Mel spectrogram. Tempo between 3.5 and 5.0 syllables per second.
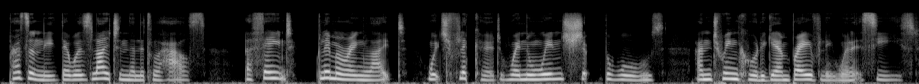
No: 5.2 syllables/s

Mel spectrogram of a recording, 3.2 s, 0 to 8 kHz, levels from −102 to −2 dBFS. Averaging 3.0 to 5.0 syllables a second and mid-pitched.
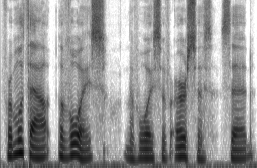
No: 4.6 syllables/s; low, 125 Hz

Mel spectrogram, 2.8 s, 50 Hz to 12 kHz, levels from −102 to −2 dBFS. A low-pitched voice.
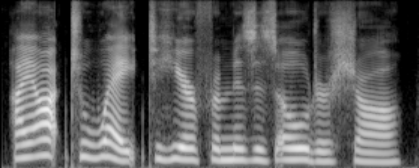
No: high, 225 Hz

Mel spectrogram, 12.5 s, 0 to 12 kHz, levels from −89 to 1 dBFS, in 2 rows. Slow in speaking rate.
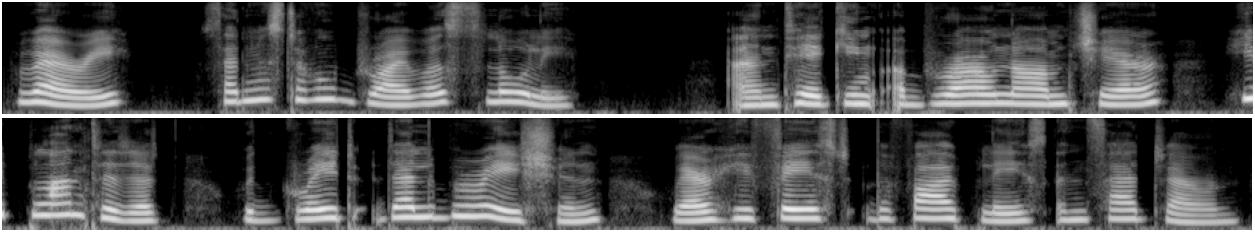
Yes: slow, 115 wpm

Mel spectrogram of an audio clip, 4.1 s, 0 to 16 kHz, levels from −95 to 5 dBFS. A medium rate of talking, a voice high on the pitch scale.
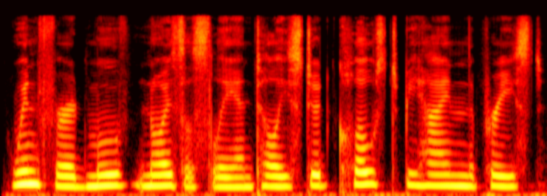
Yes: average, 145 wpm; high, 200 Hz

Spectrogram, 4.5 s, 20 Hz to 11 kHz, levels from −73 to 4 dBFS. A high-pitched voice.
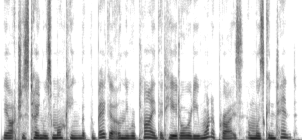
Yes: high, 205 Hz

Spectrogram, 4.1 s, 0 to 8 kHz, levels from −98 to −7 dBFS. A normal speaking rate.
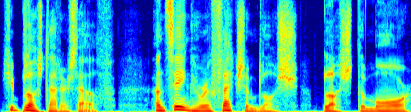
Yes: average, 175 wpm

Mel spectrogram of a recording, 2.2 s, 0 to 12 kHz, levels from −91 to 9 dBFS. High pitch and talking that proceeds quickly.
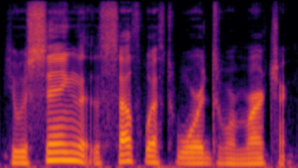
No: low, 120 Hz; fast, 240 wpm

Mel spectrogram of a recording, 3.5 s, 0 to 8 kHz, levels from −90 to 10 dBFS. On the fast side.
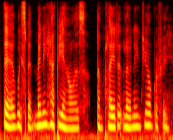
No: average, 190 wpm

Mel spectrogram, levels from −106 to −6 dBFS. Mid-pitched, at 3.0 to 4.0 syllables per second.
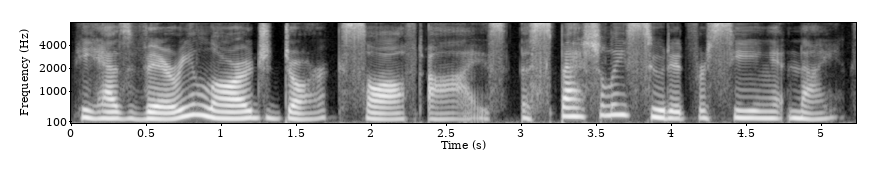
No: high, 205 Hz; 3.9 syllables/s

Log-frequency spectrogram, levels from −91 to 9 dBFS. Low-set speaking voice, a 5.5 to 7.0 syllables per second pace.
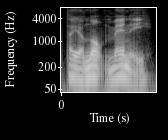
No: very low, 95 Hz; 7.4 syllables/s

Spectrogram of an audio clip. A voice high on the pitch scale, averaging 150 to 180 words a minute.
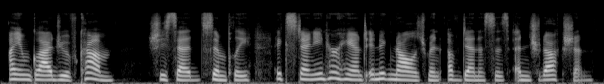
Yes: high, 210 Hz; average, 170 wpm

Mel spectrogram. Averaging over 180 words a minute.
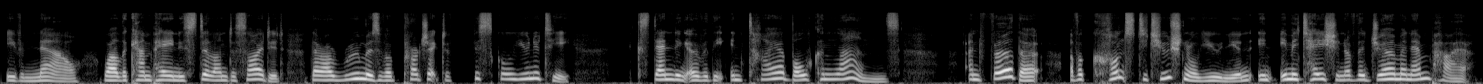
No: average, 140 wpm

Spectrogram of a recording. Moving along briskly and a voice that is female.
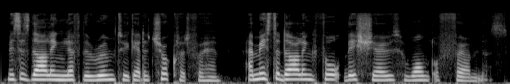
Yes: fast, 235 wpm; female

